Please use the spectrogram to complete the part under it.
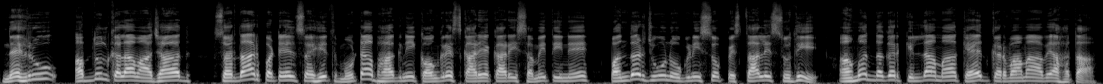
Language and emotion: Gujarati, neutral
